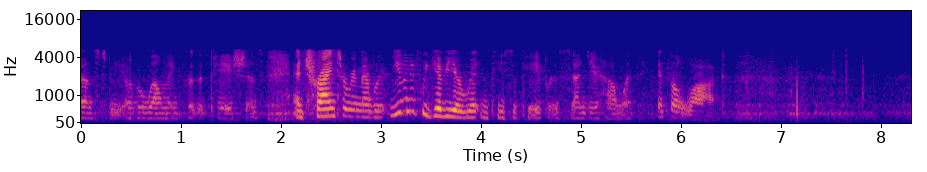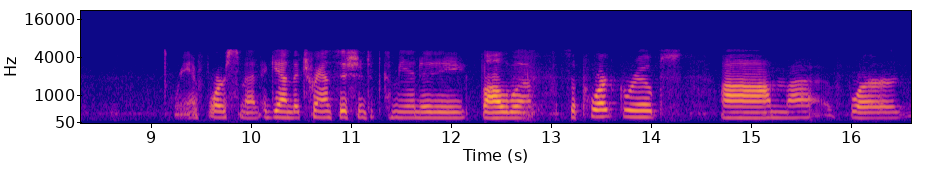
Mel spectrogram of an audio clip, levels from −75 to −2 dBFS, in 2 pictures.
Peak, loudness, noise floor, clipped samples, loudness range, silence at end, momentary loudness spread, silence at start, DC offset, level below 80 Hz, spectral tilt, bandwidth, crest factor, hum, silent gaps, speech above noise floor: -4 dBFS; -25 LUFS; -56 dBFS; under 0.1%; 16 LU; 0 s; 22 LU; 0 s; under 0.1%; -80 dBFS; -5.5 dB/octave; 5.4 kHz; 22 dB; none; none; 30 dB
